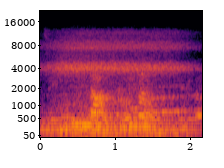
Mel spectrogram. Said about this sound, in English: After a few minutes of waiting, the train arrives, I step aboard, and find a seat in the back corner so I can test out my recording equipment.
